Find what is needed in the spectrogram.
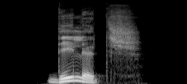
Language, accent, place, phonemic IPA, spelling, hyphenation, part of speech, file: German, Germany, Berlin, /ˈdeːlɪt͡ʃ/, Delitzsch, De‧litzsch, proper noun, De-Delitzsch.ogg
- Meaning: 1. a surname 2. Delitzch (a town in Saxony, Germany)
